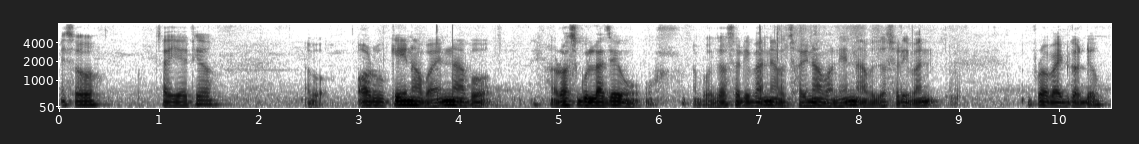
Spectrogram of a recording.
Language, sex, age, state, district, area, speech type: Nepali, male, 18-30, West Bengal, Jalpaiguri, rural, spontaneous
